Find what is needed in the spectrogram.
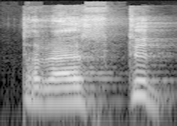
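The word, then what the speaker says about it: thrust: அடுத்தது பாருங்கள், 18 last word பாருங்கள், த்ரஸ்ட்டு த்ரஸ்ட்டு த்ரஸ்ட்டு. இது உச்சரிப்பு கொஞ்சம் கடினம். பாருங்கள், TH இத்து, எப்பவுமே இத்து அழுத்தி சொல்லணும். இந்த வார்த்தையில் அழுத்தினோம். த்து அப்புறம் ரஸ்ட்டு, த்ரஸ்ட்டு.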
